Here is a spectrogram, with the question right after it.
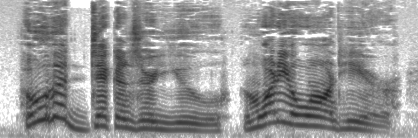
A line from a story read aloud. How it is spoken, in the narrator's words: he demanded, in his great resounding voice, with a fierce scowl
